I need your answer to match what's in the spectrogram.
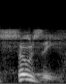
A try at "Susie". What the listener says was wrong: Susie, you make it so it rhymes with floozy. That is not nice.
